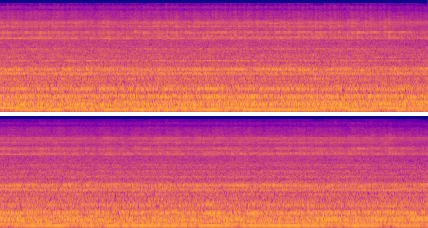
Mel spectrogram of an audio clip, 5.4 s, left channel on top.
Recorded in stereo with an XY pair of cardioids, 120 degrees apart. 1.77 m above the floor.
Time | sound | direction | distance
0.0 | an engine running | 45° left | 1.0 m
